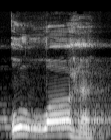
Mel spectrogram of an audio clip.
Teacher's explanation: lam jalalah yang didahului dhammah kita baca tafkhim. Qullahal, qullahal, masuk pada idgham syamsiyah.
